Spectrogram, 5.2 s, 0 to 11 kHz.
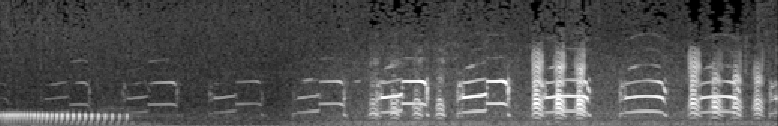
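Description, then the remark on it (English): A crowd of ducks and about 100 coots calls across open water, short nasal honks and squawks overlapping in a busy chorus that grows louder and denser, over a steady background wash. “There are about 100 coots there. And then out here are a bunch of ducks, and I think we have shovelers.”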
